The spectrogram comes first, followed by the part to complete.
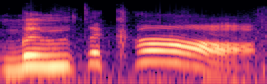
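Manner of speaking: high, very drawn-out demand; pained plea. Retold or imitated. Man with a car on his foot pleading, high and drawn out. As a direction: stretch it out high, in mock agony.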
